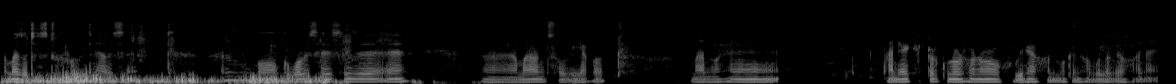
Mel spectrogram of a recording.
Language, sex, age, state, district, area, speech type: Assamese, male, 18-30, Assam, Dhemaji, urban, spontaneous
